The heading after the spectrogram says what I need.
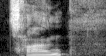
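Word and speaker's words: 禪: turning english dictionary now but original world is pronounced as chan because as a japanese mispronunciation of chinese will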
